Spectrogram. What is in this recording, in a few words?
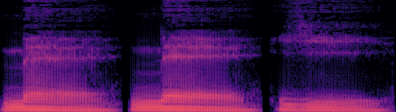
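"meneyi", concatenated syllables; Affixing experiment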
